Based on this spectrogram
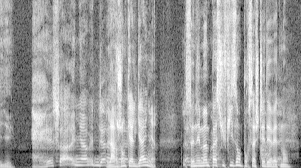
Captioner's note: speaking foreign language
